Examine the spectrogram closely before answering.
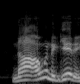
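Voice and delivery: mild retold stubbornness; casual refusal. Shinji refusing in the calmer retelling, mildly stubborn brush-off. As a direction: brush it off with light insistence.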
